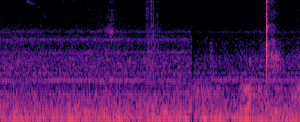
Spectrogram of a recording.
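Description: Steady low background hum of room tone, with a faint steady tone, and one small click near the end.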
